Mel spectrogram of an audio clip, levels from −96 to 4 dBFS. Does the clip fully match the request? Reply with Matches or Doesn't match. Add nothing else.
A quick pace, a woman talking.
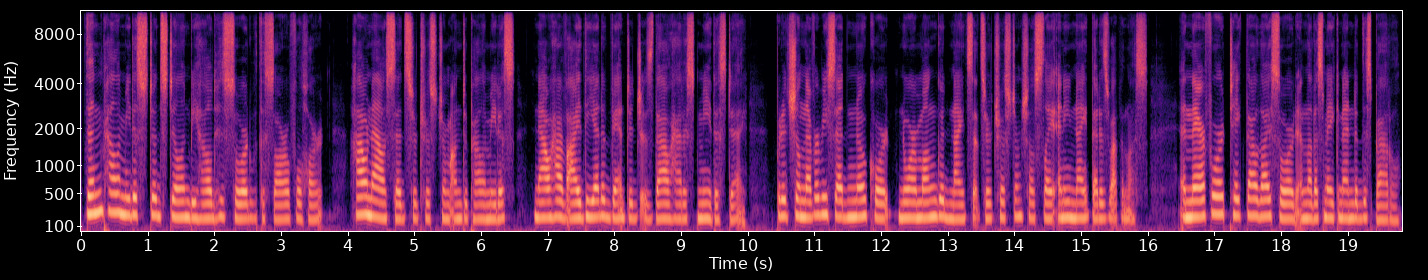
Matches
